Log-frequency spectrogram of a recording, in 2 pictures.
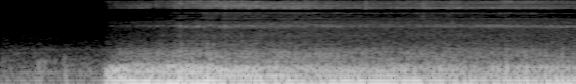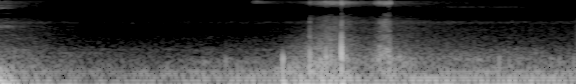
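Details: Dog snoring while asleep.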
